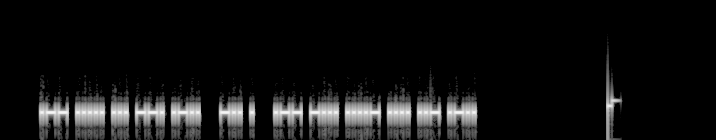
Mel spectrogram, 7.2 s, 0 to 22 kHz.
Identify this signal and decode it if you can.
Morse code, heard as a keyed tone, about 40 wpm, 700 Hz. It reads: W5SGL DE WB4HUL
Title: USA Callsign DE Callsign 40wpm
